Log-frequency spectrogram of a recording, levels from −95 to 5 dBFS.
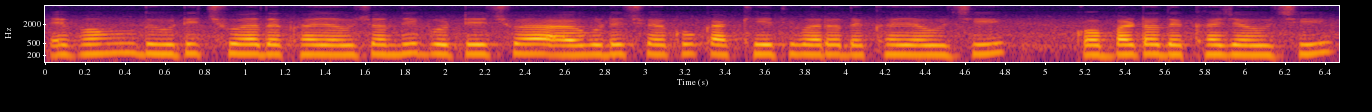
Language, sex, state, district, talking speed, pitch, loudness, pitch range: Odia, female, Odisha, Malkangiri, 155 wpm, 220 Hz, -18 LUFS, 215-225 Hz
